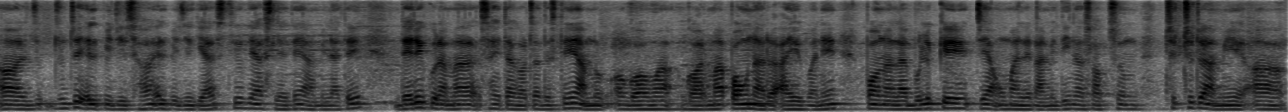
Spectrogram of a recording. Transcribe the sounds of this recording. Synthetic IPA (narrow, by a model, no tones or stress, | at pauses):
d͡zunt͡sʌĩelpid͡zit͡sʰʌelpid͡ziɡjast̪joɡjaslet̪ʌj̃ɦamilajt̪ʌ̃j̃ | d̪ʱeɾʌjkuɾamasʌɦit̪aɡʌrt͡sʰʌt̪est̪ʌjɦamroɡaɡʱʌrmapawnaʌɾuʔa̰joɡbʱʌnepawnalajbʱulekːejd͡zãumaleɾɦamid̪inʌsʌk̚t͡sʰum | t͡sʰiʈt͡sʰuʈʌɦami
